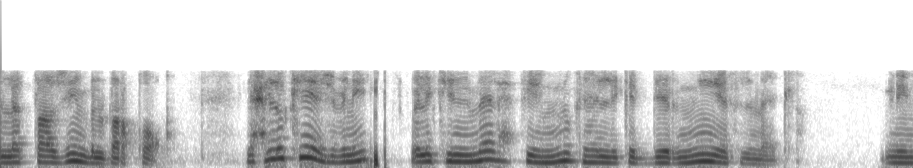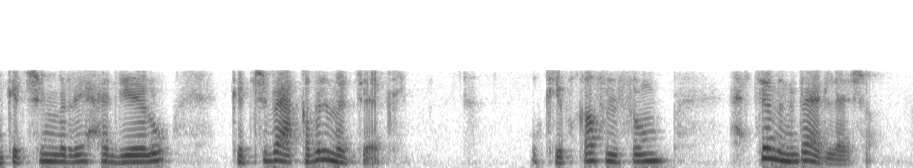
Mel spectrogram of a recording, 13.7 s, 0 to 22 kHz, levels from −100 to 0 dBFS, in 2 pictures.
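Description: Across the whole recording the speech carries the buzzy, gravelly texture of the GSM full-rate codec, plainly audible and consistent with its 13 kbps stream. The codec rebuilds the voice by driving a vocal-tract filter with regularly spaced pulses and keeps only a thinned excitation, so the roughness is baked into every syllable and nothing survives above 4 kHz. Unlike packet-loss smearing, this coloration is steady, never coming and going.

GSM bit errors break through at 1.14 to 1.27 s and again at 2.74 to 2.92 s. Corrupted bits reach the decoder, so the filter, pitch and gain values for a few 20 ms frames come out wrong: the spectrum bends or the level jumps, giving short squawks and gargling pops. Their lengths fit roughly six and eight damaged frames. Dropouts would leave gaps or repeats. These bursts are distorted sounds where the speech should be.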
